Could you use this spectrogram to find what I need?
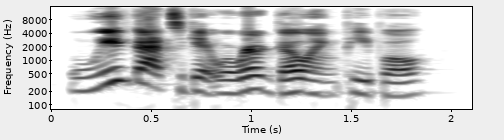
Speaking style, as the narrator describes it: I shouted, suddenly invigorated with an actual task to perform

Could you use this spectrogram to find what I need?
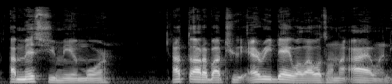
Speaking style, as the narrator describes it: he said

